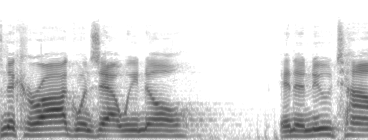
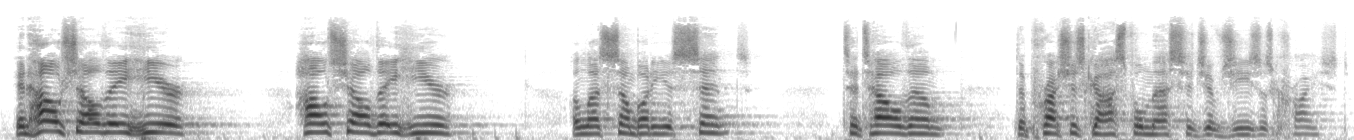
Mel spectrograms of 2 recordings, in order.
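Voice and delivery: rising preaching; 4 semitones higher than usual. Acted. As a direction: lift the congregation with the question. Preaching builds to the call.

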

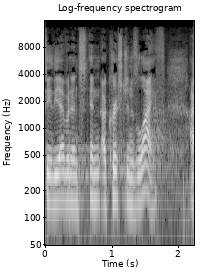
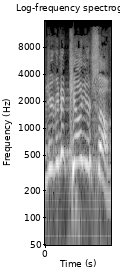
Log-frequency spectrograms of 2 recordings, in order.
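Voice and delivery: much higher, louder alarmed yell of a grandfather; retold angry shout; 4 dB louder than usual. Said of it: "He was so angry".

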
